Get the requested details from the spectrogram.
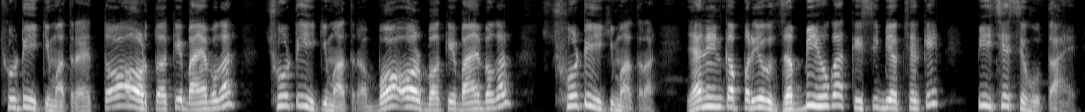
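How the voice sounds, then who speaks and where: Guy teaching kids to read online, very lively pitch, drags words out syllable by syllable. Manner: slow, drawn-out reading of words; rhetorical questions he answers himself. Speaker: Hindi reading teacher. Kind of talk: online lesson.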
